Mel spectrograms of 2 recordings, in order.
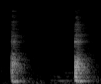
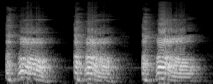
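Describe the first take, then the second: First: Tiny, soft coughed "ah"; little cough-like pulse, held right back; miniature cough. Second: Loud, high coughed "ah"s; full-blast cough. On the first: Retold or imitated. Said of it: "he did a miniature one". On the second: Shown as a demonstration. Singer showing what [name] avoided, full-blast coughed "ah". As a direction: punch out hard cough-like "ah" bursts. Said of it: "not a full blast one".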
